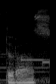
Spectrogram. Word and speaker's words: Doras: Or Doras. How is it actually pronounced? Let's just go with Dora. Doras. Except you roll the R, so it's Doras.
